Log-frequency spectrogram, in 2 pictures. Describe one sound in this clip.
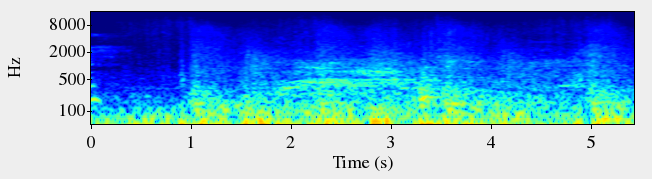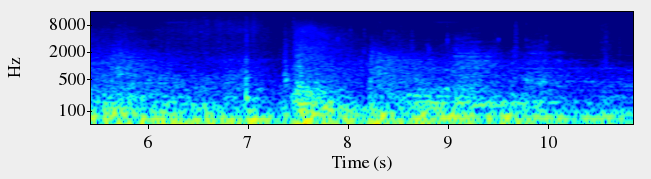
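Fire spells whoosh and burst.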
